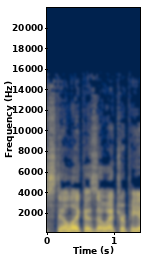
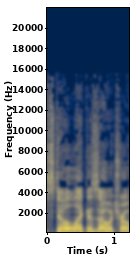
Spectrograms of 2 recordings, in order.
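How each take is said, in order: First: The last word ends with an extra 'ee' sound. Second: The last word ends with an 'ope' sound. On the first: The speaker calls it wrong. "I pronounced it Zoetropy" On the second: The speaker calls it right. "It was supposed to be still like a Zoetrope"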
